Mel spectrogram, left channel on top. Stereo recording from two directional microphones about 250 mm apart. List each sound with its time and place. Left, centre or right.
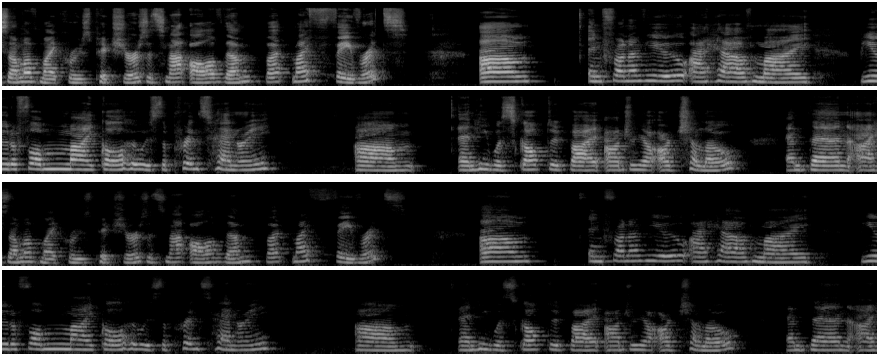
0.0 s speech: left
4.7 s speech: left
12.3 s speech: left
